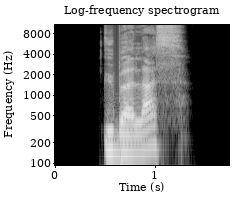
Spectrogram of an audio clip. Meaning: singular imperative of überlassen
- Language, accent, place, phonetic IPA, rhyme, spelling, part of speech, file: German, Germany, Berlin, [ˌyːbɐˈlas], -as, überlass, verb, De-überlass.ogg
